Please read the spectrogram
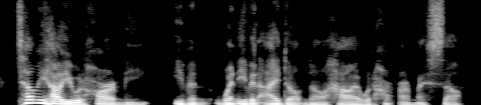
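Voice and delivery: ordinary talk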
